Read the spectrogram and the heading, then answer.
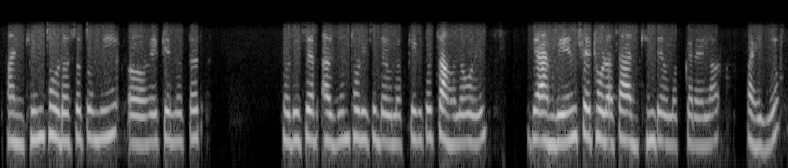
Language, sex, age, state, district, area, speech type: Marathi, female, 18-30, Maharashtra, Sangli, rural, conversation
